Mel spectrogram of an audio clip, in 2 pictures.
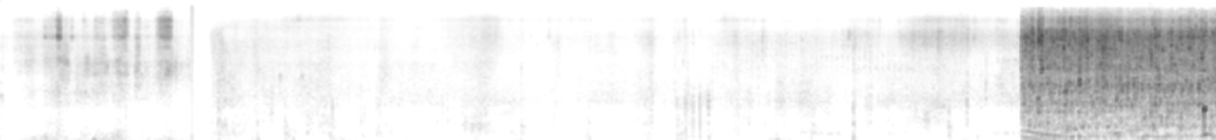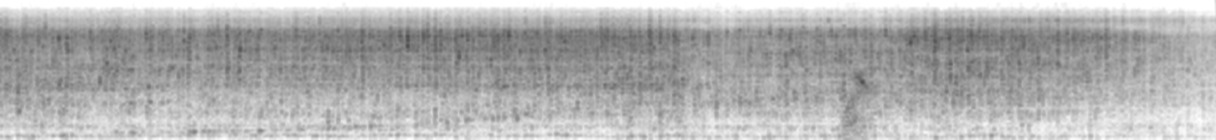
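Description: A creek rushes in a steady broad wash that starts abruptly and runs loud and close for the rest of the time, after a quieter stretch of scattered footsteps and rustling along an oak-lined trail at an elk hunting camp.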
